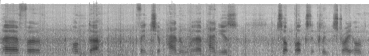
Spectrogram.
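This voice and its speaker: Recorded on a mic in or on his helmet, a motorcyclist offers a relaxed, colloquial review, thinking out loud without hurry. His voice is medium-pitched and flatly delivered, muffled, with wind and engine sounds clearly present.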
